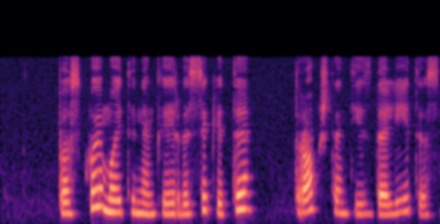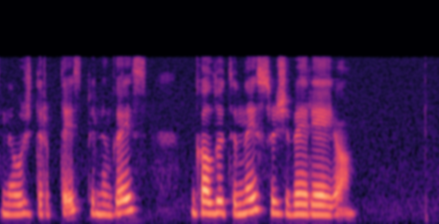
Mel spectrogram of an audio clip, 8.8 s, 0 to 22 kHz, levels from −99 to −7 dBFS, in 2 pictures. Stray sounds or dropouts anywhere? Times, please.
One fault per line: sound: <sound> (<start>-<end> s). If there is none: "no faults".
no faults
